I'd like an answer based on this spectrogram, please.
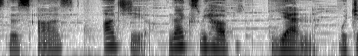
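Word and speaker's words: アジア: Chinese we pronounce this as in Japanese we pronounce this as ajia next we have Yen which is the Japanese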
